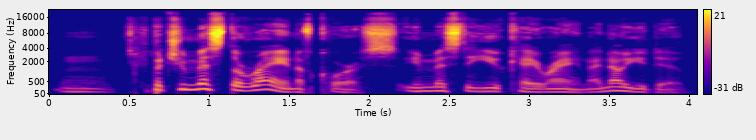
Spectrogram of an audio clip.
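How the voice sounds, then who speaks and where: A man's voice: fairly low pitch, big pitch swings, normal speed, dark tone, no room sound. A man hosting a podcast interview, asking long, meandering questions with many restarts. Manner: rambling, searching questions with restarts. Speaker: podcast host. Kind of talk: casual interview.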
